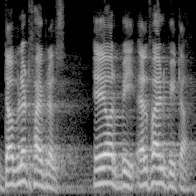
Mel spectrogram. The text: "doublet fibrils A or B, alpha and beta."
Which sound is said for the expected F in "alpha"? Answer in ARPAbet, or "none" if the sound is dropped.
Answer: P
